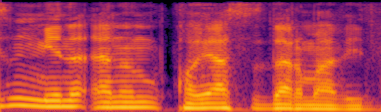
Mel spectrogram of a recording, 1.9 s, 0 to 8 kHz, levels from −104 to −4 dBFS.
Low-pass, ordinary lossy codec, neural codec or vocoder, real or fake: 7.2 kHz; AAC, 48 kbps; codec, 16 kHz, 4.8 kbps, FACodec; fake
